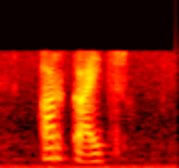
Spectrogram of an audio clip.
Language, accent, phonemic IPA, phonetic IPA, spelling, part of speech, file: Armenian, Eastern Armenian, /ɑrˈkɑjt͡s/, [ɑrkɑ́jt͡s], առկայծ, adjective, Hy-առկայծ.ogg
- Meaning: fading, waning, dimming (of fire or light)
